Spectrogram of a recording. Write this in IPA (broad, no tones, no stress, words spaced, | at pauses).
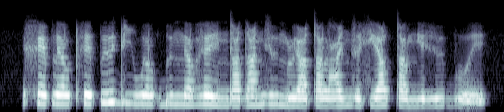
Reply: xæplɛlˠpʰɛpø di wʉlˠɡ͡bʉŋɛlˠɦɛe̯ ndʉdˤinzʉŋ ɭø tˤølˠʕinzəsʲælˠ tˤɛlˠnʲɛɦʉ boe̯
